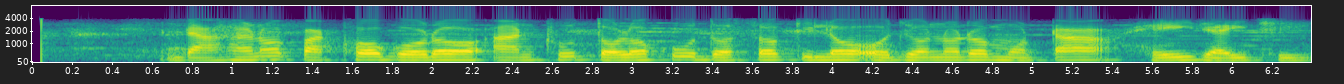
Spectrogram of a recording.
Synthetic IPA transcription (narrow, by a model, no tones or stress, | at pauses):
ɖaɦaɽ̃ɔpakʰɔɡɔɽɔʔaɳʈʰut̪ɔɭɔkud̪ɔsɔkilɔʔod͡ʒɔnɔɾɔmɔʈahejd͡ʒajt͡ʃʰi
